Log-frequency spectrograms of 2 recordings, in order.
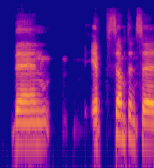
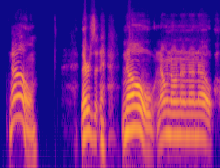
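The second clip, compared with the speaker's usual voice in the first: higher, louder string of flat refusals; emphatic no; 7 semitones higher, 6 dB louder than usual. Real, not acted. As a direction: shut the idea down hard. Heated objection in argument.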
